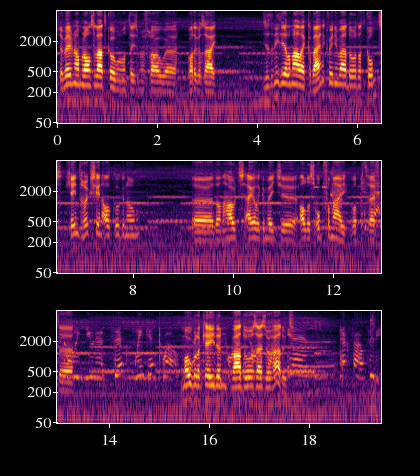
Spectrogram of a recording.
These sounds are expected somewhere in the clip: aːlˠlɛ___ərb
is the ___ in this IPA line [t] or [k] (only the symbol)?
k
